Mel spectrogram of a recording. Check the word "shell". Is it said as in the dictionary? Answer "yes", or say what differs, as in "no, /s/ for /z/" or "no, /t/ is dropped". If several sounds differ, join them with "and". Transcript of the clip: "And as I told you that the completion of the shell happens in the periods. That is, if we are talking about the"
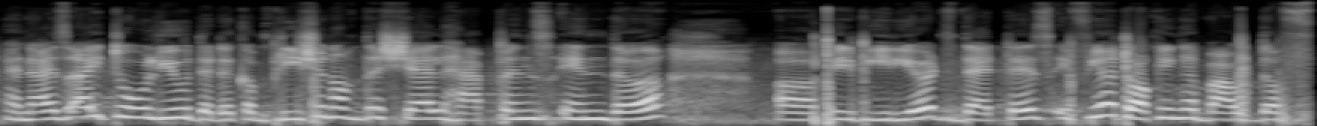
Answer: yes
